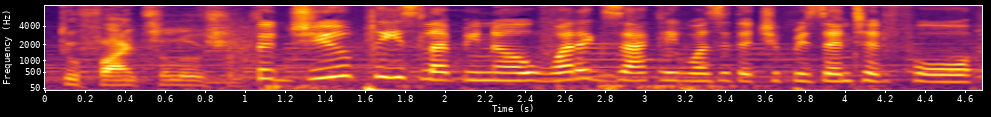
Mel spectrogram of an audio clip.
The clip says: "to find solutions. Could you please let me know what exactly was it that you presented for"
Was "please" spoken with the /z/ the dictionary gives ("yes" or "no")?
yes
